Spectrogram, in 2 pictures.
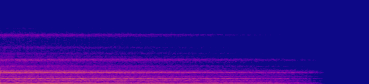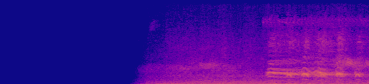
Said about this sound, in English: The crows were coming again.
